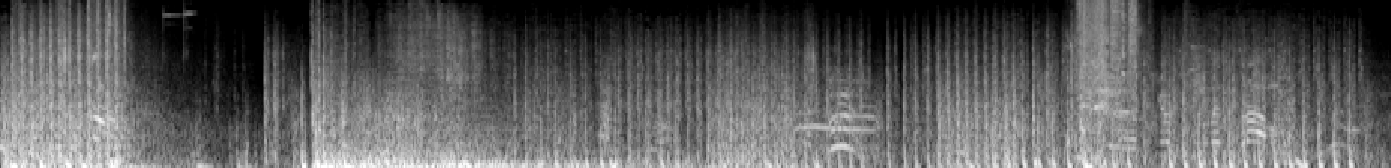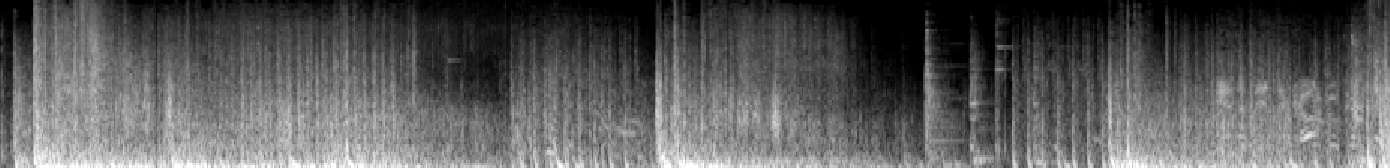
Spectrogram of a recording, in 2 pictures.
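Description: Shotgun shells click one by one into a shotgun.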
